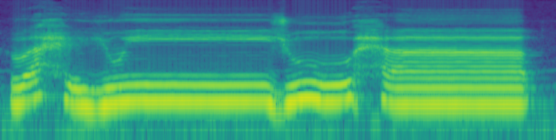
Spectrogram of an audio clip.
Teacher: تنوین کے بعد حروف یمون میں سے یا آیا ہے تو یہاں پہ ادغام بالغنہ کا قاعدہ ہوگا، یعنی یہاں پہ غنہ ہوگا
